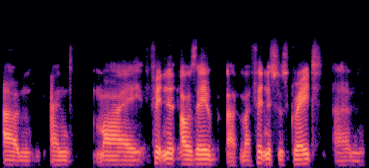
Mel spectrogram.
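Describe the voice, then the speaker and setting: A man's voice: fairly low pitch, level tone, a little slow, a bit bright, no room sound, lo-fi sound. A man in his twenties from Iceland, a guest trail runner chatting casually in an interview, rambling with many fillers and self-corrections. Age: 20s.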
